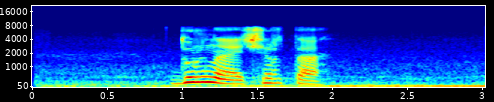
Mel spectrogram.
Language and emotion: Russian, angry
